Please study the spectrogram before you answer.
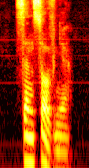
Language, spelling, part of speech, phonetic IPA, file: Polish, sensownie, adverb, [sɛ̃w̃ˈsɔvʲɲɛ], Pl-sensownie.ogg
